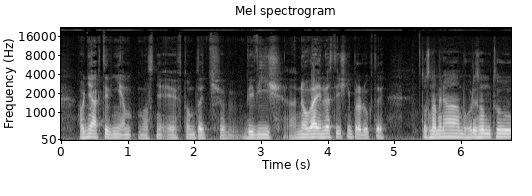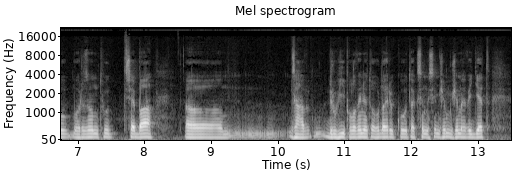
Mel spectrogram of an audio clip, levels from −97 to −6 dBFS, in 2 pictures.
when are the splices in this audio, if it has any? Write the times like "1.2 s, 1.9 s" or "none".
5.3 s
